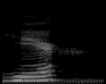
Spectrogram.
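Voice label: "ég", Icelandic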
